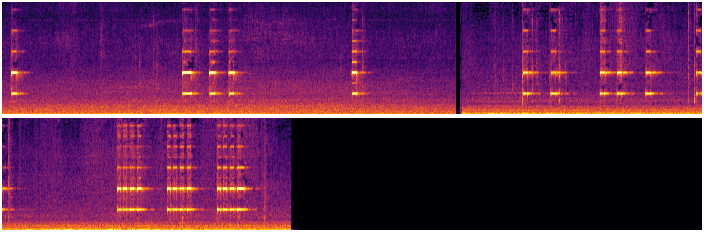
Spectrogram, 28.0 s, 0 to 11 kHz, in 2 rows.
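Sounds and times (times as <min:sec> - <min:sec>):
kitchen timer beeping: 0:00.2 - 0:00.6, 0:03.6 - 0:05.0, 0:07.0 - 0:07.5, 0:10.3 - 0:14.5, 0:16.3 - 0:19.4
low rumble: 0:09.2 - 0:19.8.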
